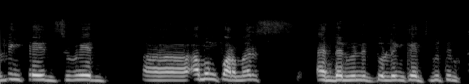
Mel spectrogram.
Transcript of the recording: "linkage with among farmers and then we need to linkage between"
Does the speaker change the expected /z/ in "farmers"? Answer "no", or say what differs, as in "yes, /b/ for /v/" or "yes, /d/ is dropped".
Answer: yes, /s/ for /z/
